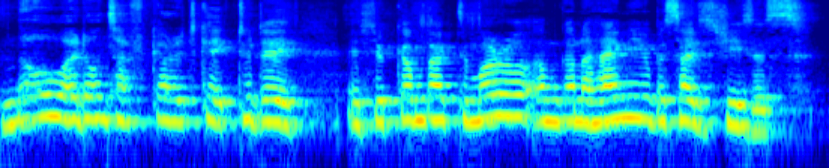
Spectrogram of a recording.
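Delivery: acted, exasperated, super angry pastor voice. Telling a joke, playing the pastor answering a man who wants carrot cake: acting out a super angry pastor. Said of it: "the pastor is like super angry".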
